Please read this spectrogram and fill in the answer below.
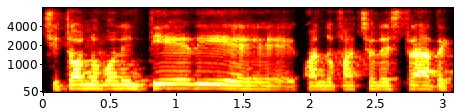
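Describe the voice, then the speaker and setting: With monotone, flat intonation, a man holds a medium pitch as he talks. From Tramonti, Amalfi Coast, Campania, southern Italy. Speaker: racing driver and test driver. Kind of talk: radio interview.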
